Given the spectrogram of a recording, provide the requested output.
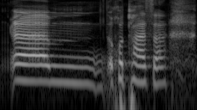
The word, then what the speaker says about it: Xhosa: Yes, Xhosa.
